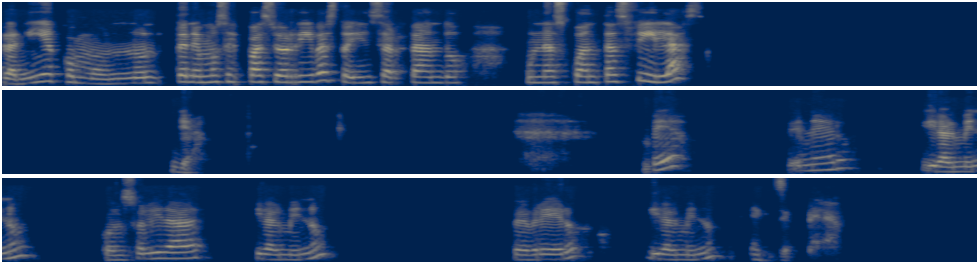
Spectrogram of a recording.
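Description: A young woman talks calmly and clearly into a microphone, in short bursts with pauses.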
